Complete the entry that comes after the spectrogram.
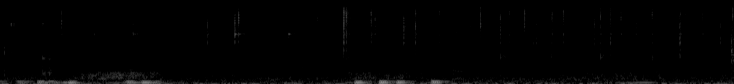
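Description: Long nails tap and click on the glass sides of a small lit candle jar with wax in its lower part. The result is quiet, quick, dry clicks with bright high ticks over a low thumpy body, coming in short irregular bursts.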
